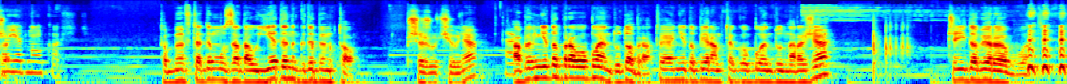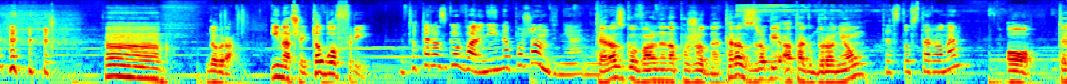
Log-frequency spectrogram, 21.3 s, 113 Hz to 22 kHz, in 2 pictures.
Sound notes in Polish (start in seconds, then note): 10.2 śmiech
